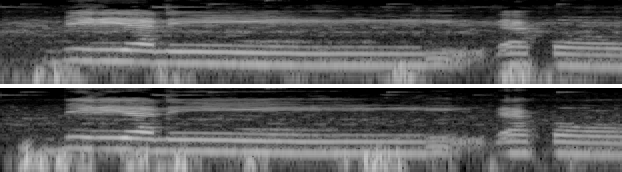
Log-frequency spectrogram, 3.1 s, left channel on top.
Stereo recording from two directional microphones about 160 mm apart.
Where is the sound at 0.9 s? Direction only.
10° right (ahead or behind).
